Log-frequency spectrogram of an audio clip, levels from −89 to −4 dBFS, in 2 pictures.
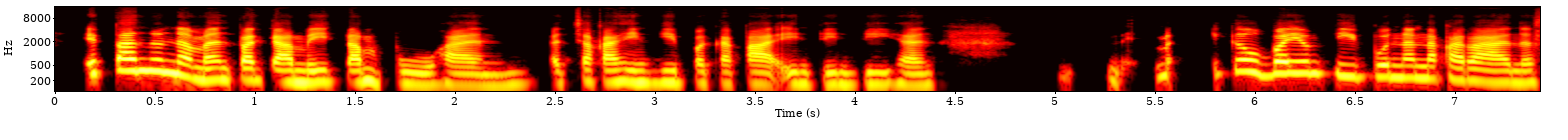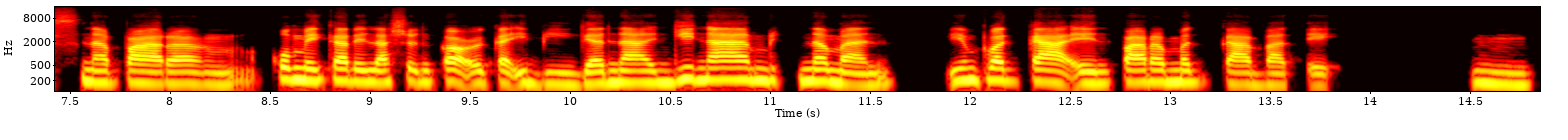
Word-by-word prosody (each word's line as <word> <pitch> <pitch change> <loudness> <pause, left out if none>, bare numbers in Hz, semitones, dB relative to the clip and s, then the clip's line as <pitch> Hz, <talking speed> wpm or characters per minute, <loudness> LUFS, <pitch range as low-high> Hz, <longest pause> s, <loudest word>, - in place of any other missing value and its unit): Eh 300 - +3
paano 360 +1 +6
naman 220 -8 +4
pagka 205 -3 +5
may 180 +1 +1
tampuhan 160 -5 -2
at - - -4
tsaka 185 -1 +1
hindi 180 -1 -3
pagkakaintindihan, 160 -2 -3 1.4
ikaw 335 +2 +1
ba 310 - +7
yung 310 -1 0
tipo 255 -3 -2
na 240 -1 0
nakaranas 185 -6 0
na 180 -1 -1
parang 170 -3 0
kung 215 -1 0
may 195 - +1
karelasyon 185 -2 -1
ka 195 - +3
or 170 - -2
kaibigan 165 0 -3
na 180 -1 +1
ginamit 210 +1 +1
naman 170 -6 -1 0.3
yung 205 +2 -3
pagkain 185 -4 +1
para 185 0 +3
magkabati? 160 -5 -4 0.7
Hmm. 170 -3 -6
180 Hz, 130 wpm, -22 LUFS, 165-210 Hz, 1.4 s, ba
